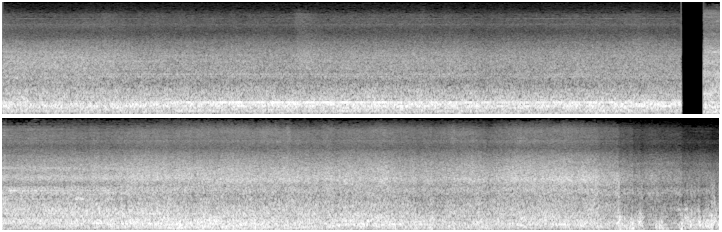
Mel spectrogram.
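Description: Train noise at a station: a steady rumble with a hum, broken by a short silent gap. Then a Keikyu limited express passes through the station at speed without stopping. Its rush of wheels and air builds, peaks and thins out near the end.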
